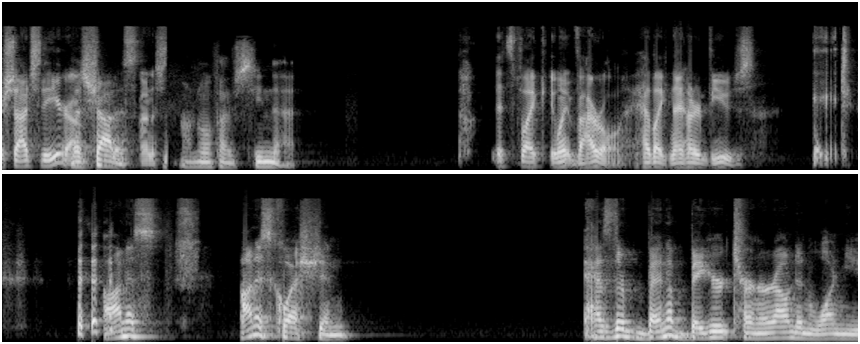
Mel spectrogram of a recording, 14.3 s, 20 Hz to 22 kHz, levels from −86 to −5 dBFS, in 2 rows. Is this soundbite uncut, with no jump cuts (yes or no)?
no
